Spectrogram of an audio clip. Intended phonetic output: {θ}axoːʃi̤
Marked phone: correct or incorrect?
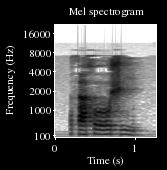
correct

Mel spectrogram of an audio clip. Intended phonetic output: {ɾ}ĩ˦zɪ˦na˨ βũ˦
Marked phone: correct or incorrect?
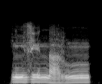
correct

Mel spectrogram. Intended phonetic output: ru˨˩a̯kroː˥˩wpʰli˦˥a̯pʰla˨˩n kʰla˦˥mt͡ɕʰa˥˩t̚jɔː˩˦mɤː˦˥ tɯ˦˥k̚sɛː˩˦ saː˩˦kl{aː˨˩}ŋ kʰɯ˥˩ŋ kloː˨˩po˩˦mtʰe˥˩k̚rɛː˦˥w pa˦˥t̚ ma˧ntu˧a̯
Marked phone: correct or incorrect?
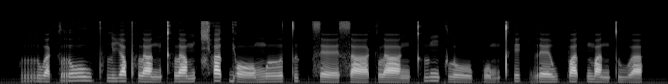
correct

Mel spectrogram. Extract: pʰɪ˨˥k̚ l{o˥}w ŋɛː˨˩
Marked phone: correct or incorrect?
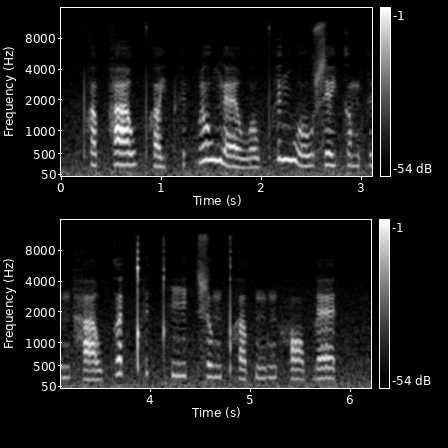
correct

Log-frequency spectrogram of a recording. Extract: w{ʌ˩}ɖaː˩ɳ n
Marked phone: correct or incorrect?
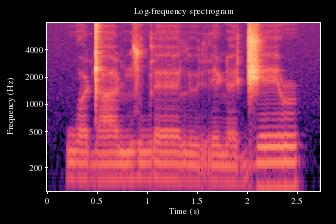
correct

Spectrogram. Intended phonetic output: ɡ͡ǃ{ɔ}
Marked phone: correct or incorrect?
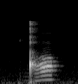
correct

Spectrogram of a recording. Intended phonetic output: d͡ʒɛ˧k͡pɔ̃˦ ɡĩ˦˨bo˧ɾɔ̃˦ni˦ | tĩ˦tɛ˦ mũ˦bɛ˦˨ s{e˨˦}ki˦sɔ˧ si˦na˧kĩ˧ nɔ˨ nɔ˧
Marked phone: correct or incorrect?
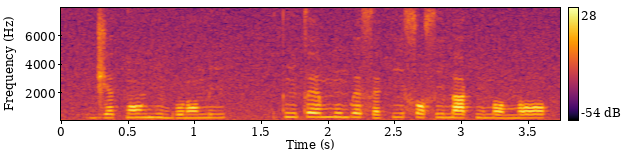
incorrect: ɛ˨˦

